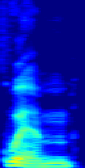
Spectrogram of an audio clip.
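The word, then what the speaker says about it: Sequim: It's spelled Sequuim, but it's pronounced Squim.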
